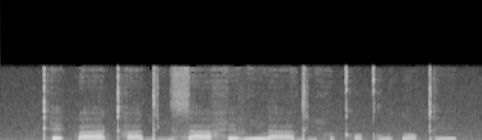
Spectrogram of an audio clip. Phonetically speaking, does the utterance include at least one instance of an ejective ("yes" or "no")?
yes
